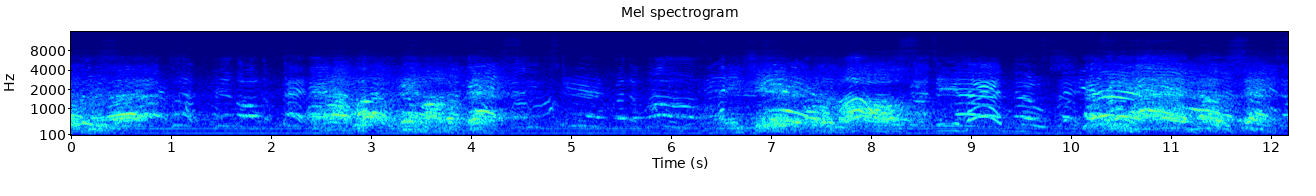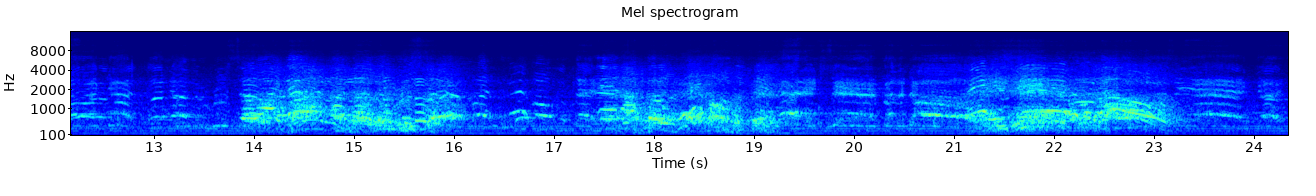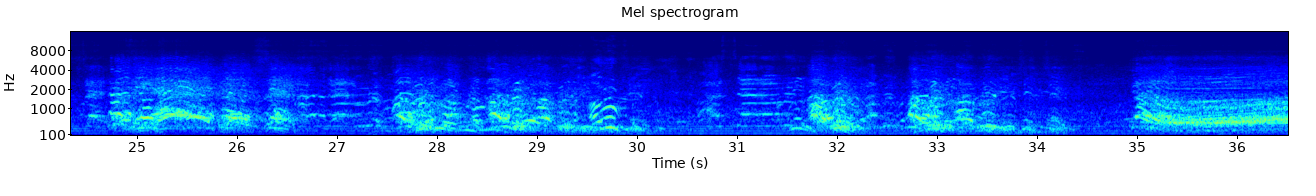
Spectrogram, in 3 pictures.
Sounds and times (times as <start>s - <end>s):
Speech: 0.7s - 2.6s, 3.6s - 6.6s, 8.0s - 10.2s, 11.6s - 18.0s, 19.2s - 21.2s, 26.4s - 34.4s.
